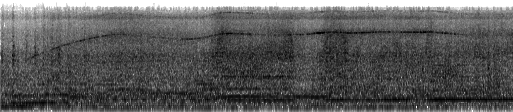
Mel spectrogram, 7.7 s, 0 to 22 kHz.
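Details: Turbocharged 1951 dually truck with a V8 that was not running right. A loud, high-revving run with an uneven, stumbling note under boost: misfiring, likely from two dead cylinders with melted pistons.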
